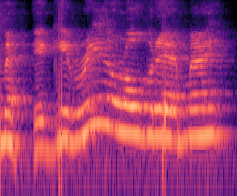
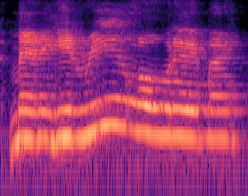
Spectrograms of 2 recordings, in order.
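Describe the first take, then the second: First: Said in the usual way. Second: Southern US accent, mildly imitated. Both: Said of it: "that down south accent".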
